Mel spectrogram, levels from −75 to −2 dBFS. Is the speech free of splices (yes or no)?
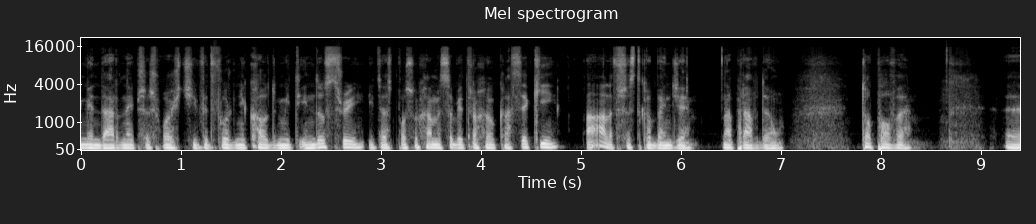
yes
